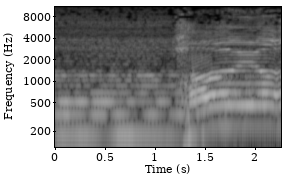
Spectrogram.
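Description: Sung Urdu Muharram lament (nauha) for Hussain played over loudspeakers. One long held note gives way, just after a second in, to a new note that slides upward and wavers slightly.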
